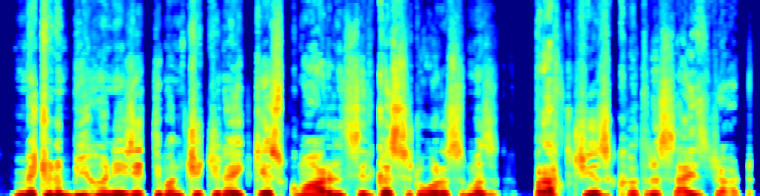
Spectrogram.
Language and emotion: Kashmiri, surprised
